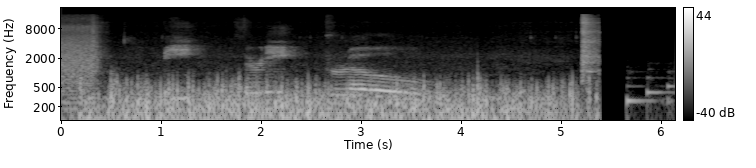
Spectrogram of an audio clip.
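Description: Wind from an electric desk fan held close, buffeting a Rode VideoMicro on-camera microphone fitted with a furry dead-cat windscreen: a heavy, steady low rumble. It cuts off suddenly near the end.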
